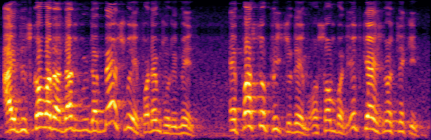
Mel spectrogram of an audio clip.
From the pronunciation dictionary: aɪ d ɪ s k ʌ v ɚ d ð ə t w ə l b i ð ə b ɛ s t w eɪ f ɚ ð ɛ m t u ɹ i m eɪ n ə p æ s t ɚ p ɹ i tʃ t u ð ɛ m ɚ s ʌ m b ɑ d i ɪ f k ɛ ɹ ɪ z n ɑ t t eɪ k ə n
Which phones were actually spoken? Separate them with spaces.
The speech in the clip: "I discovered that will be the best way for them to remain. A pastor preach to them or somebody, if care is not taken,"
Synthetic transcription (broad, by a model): aɪ d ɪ s k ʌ v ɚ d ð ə t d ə w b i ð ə b ɛ s t w eɪ f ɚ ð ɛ m t u ɹ i m eɪ n ə p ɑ s t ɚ p ɹ i tʃ t u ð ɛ m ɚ s ʌ m b ɑ d i ɪ f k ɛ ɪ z n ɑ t t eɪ k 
